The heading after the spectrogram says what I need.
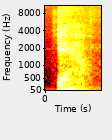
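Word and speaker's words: Djau: Oh, Oh, sorry, no, that's how it's pronounced. D-J-A-U is how it's J-O-W will be fine. Zhao.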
